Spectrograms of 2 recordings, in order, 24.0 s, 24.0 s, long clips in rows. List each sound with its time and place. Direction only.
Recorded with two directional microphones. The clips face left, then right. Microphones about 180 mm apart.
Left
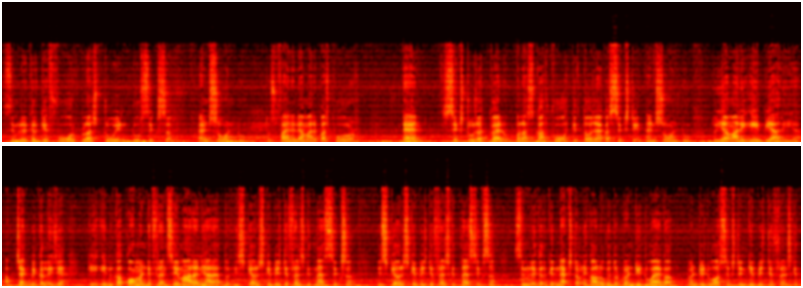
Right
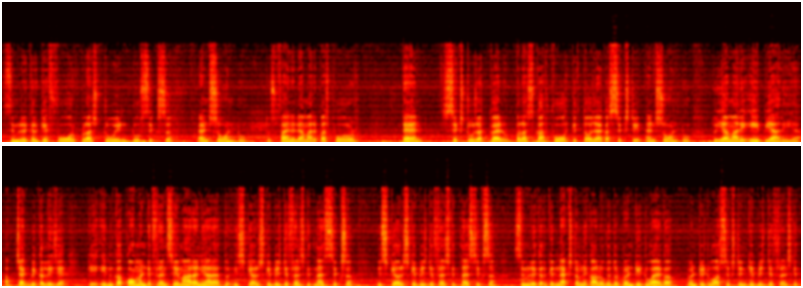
0.1 s speech: 50° right (ahead or behind)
